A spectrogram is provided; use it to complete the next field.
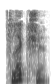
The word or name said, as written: flection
